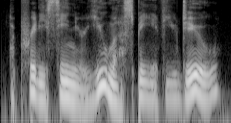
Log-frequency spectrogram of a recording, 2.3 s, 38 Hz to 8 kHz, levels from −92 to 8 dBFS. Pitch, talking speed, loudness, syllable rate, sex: 115 Hz, 235 wpm, -16 LUFS, 5.4 syllables/s, female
